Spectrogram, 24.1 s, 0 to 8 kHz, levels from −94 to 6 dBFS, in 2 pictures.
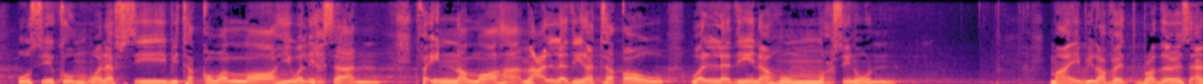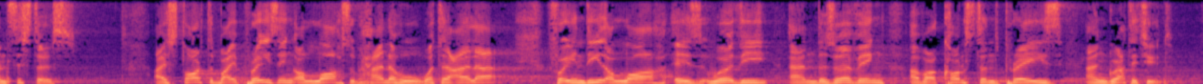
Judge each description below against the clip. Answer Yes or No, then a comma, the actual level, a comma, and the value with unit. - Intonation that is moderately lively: No, narrow, 2.0 semitones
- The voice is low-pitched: No, medium, 175 Hz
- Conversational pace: No, slow, 95 wpm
